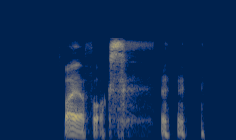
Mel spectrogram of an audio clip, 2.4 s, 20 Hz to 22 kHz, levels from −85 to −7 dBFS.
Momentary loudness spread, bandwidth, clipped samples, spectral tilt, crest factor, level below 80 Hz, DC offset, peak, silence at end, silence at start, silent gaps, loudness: 19 LU; 8.2 kHz; under 0.1%; -1 dB/octave; 22 dB; -84 dBFS; under 0.1%; -16 dBFS; 0.55 s; 0.65 s; none; -34 LUFS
